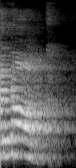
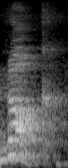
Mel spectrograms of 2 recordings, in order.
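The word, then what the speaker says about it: knock: चा उच्चार होत नाही तुम्ही असं म्हणतात का कनॉक कनॉक नाही नॉक नॉक नॉक म्हणजे या के चा उच्चार होत नाही मग या के चा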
